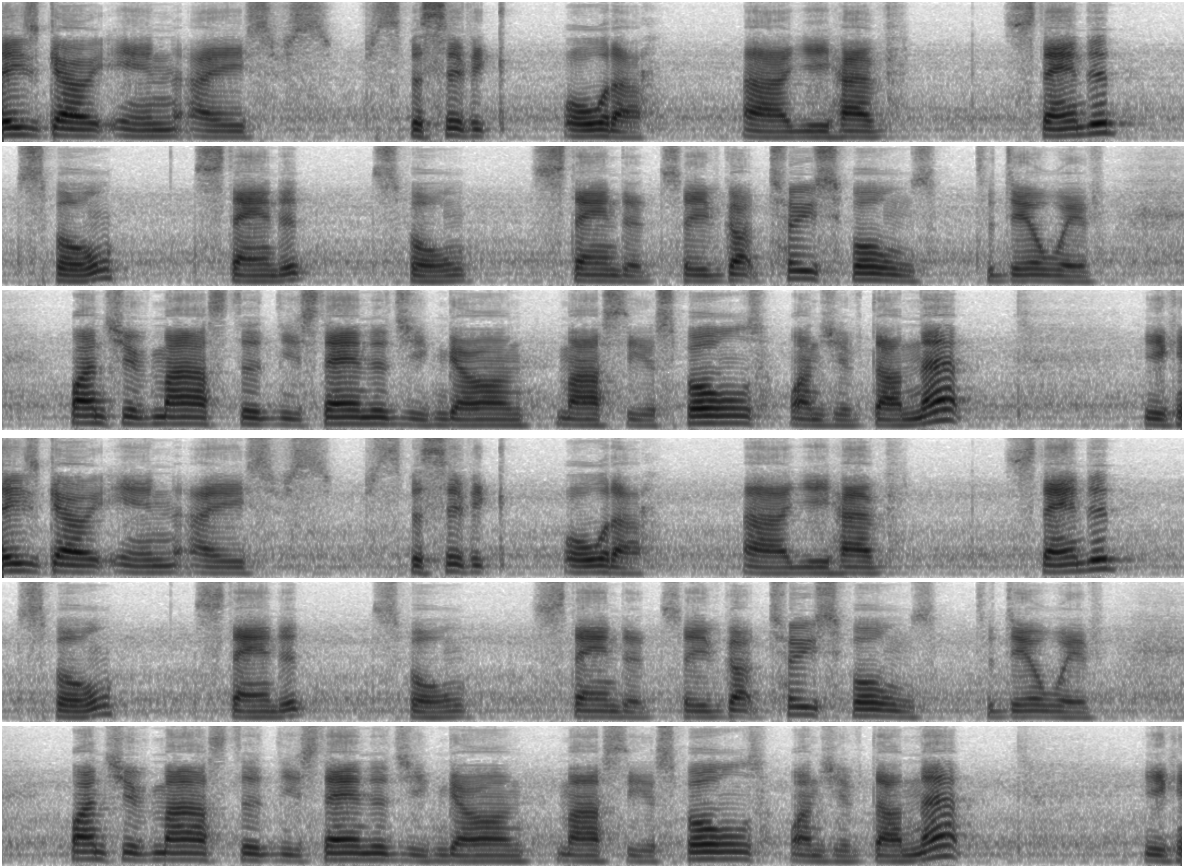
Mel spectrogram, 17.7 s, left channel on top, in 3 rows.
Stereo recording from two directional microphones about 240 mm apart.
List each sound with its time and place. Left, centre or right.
0.0 s speech: centre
